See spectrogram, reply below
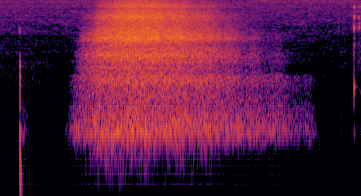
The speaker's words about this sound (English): And let's take another deep, great breath.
